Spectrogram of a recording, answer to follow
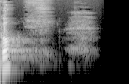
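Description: A man's voice ends a word, followed by a faint breath.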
